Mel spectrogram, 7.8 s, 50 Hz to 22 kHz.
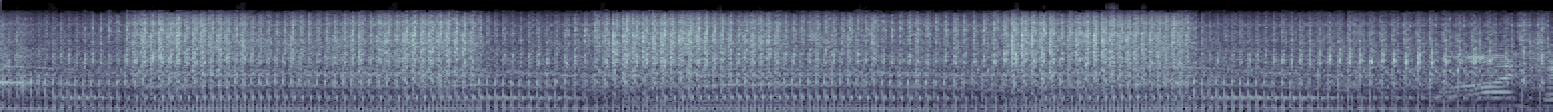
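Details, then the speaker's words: Honda EB3800X generator, GX240 8 hp engine, won't start or stay running: engine speed wavers and hunts, barely staying running on choke; rough running on choke from the bad carburetor, later replaced. "Make sure that it's not stuck on high. It'll almost stay running on choke."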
